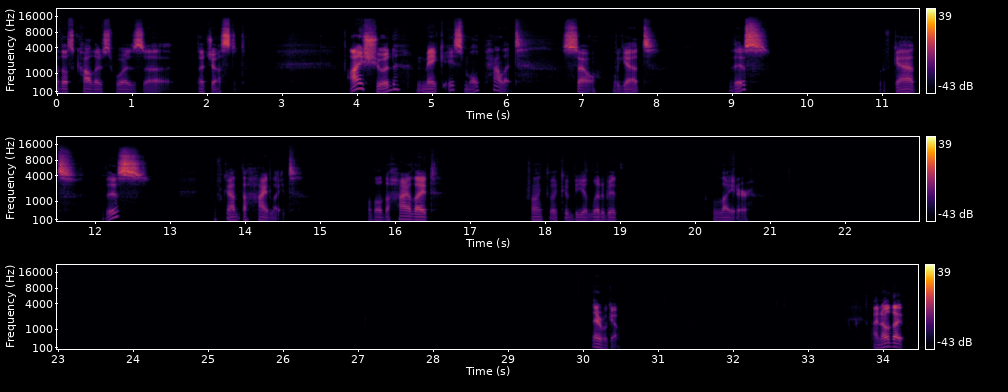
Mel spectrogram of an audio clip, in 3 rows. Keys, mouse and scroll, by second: 0.6 double click, 7.0 shift+click, 11.4 ctrl+click, 13.5 ctrl+click, 16.4 ctrl+u, 21.1 ctrl+click, 23.7 ctrl+click, 25.8 ctrl+middle click, 25.9 ctrl+z, 26.1 ctrl+z, 26.4 ctrl+z, 26.9 middle click, 27.0 ctrl+shift+z, 31.0 double click, 31.9 double click, 32.4-34.0 typing, 33.1-34.4 drag.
